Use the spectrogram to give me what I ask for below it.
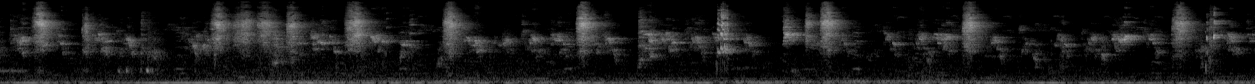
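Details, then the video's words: Chattering African lovebirds: dense, continuous high-pitched chirps and scratchy squawks in quick irregular bursts, barely pausing, above a soft low hum. "Love birds singing and chirping sounds| African love birds chirping sound"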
